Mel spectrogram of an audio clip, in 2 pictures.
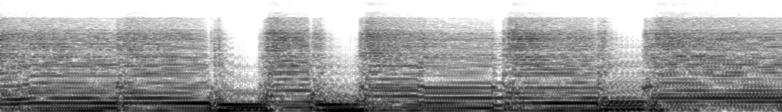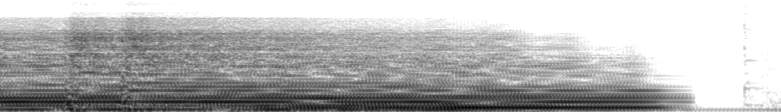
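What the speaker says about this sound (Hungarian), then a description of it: "Nem is kimondottan az az igazán metal hangszín, inkább egy distortion pedálnak nevezném" An electric guitar plays through an Ibanez Mini distortion pedal set to high gain with the treble trimmed back, giving a thick, saturated chord and riff passage that rings loudly and then cuts off, with no talking.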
